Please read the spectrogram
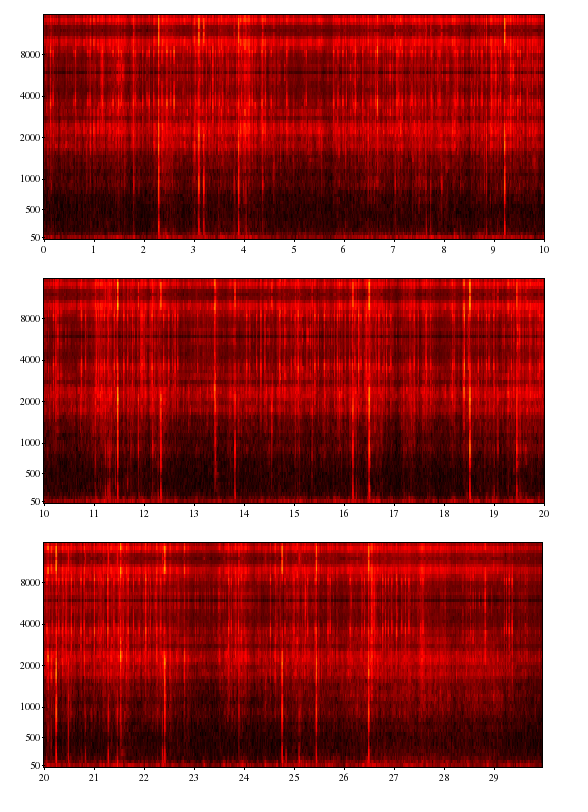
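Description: Downhill mountain bike rattling and clattering over a rough, rocky trail: frequent sharp knocks of the frame, chain and suspension over a steady low rumble of tyres on the ground.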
